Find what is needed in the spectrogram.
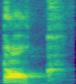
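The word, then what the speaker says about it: talk: जैसे हम कहते हैं टॉक ऐसे एल साइलेंट होता है तो जब हम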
